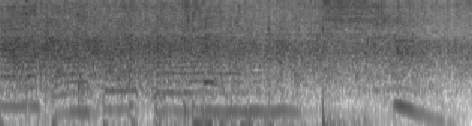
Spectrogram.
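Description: An audience at a Hablando Huevadas show applauds a fan loudly and steadily for several seconds, a dense wash of clapping with scattered voices calling out and cheering over it, fading slightly toward the end.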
